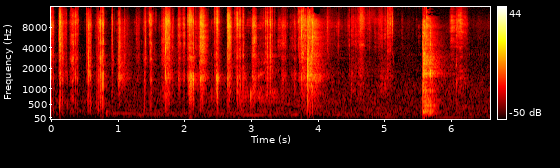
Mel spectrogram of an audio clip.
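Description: Scissors snipping through a cardboard toilet-paper tube: a quick run of short cuts, about three or four a second.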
